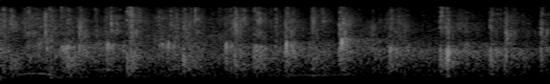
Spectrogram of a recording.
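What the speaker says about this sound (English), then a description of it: "let us please give our choir a warm round of applause" An audience claps for a youth choir at an indoor event, steady applause with slightly uneven bursts, somewhat distant and fairly quiet.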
